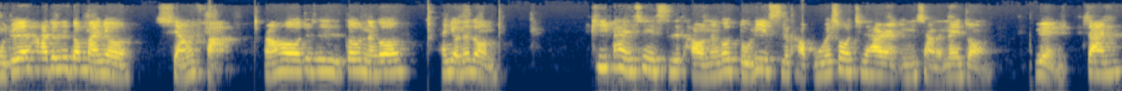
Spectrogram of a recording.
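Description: Woman at medium pitch, somewhat breathy, moderate pace with ordinary pitch variation and long, frequent pauses. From Taiwan. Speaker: wife and mother. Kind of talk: casual chat.

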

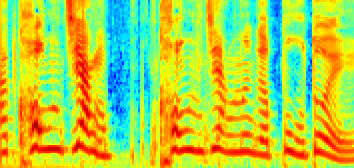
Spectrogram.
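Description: This woman speaks with a Taiwanese accent. Her tone is animated. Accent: Taiwanese Mandarin. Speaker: podcast host. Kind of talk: casual chat.

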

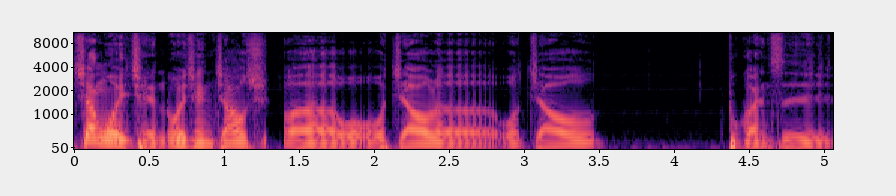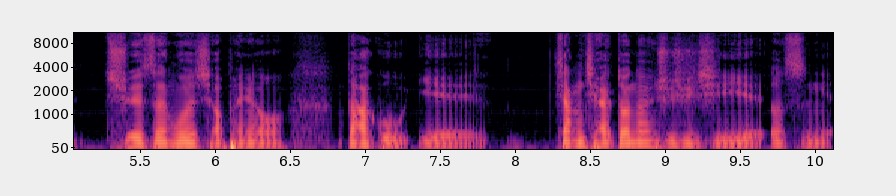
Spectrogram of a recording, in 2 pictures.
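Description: In a very clean recording with a silent background and a dry, close sound with no echo, a man with a very deep, low pitch and a dark, mellow tone speaks at a fairly slow pace with ordinary pitch variation. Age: 30s. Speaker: drummer and drum teacher. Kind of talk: casual chat.

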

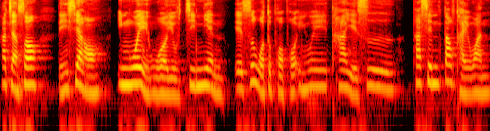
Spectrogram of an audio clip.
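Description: A woman's unremarkable speaking voice at medium pitch and moderate pace, with big swings in loudness, on a very clean recording with a silent background. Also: ordinary pitch variation, hardly any pauses. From Indonesia. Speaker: immigrant woman sharing her story. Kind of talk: casual chat.

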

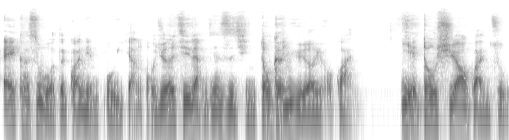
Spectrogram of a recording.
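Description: A man's very deep, low voice with a dark, mellow tone and vocal fry, delivered at a very fast pace with very wide pitch swings and very even loudness. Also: dry, close sound with no echo. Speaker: parenting podcast co-host. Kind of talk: casual chat.

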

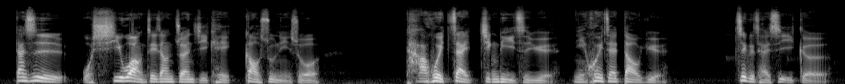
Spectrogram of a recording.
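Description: A man's voice moves in very wide pitch swings. The recording is very clean, with a silent background. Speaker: singer. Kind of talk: interview, casual chat. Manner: animated, casual.

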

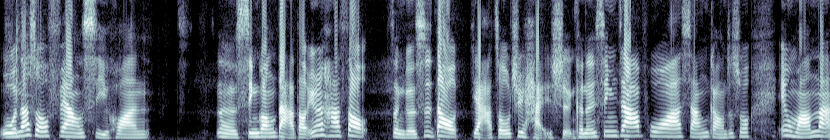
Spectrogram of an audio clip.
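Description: At a moderate pace, a woman speaks with a fairly high pitch, a bright, sharp tone and ordinary pitch variation, the sound dry and close with no echo on a very clean recording with a silent background. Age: 20s. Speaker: university student and radio intern. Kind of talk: casual chat.

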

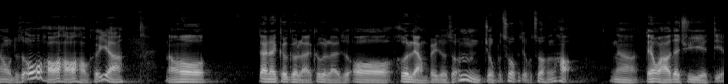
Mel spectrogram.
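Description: A man speaks very fast with fairly even intonation. The recording is very clean, with a silent background. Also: medium pitch for a man. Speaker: bartender, former Chinese teacher. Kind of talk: casual interview chat.

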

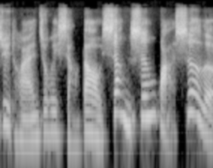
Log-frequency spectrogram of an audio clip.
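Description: Upbeat and cheerful, a woman at medium pitch talks at a fairly slow pace with very wide pitch swings. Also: quiet background. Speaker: podcast host. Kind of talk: casual interview. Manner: upbeat, cheerful.

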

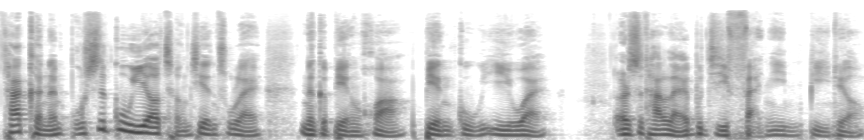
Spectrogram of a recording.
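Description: A man talks at a moderate pace in a fairly low pitch, his tone dark and mellow and his intonation lively. The recording is very clean, with a silent background. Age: old. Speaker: veteran TV director. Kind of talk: casual chat.

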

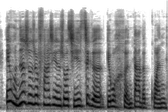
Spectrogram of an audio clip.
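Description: Fairly quick and dark, mellow in tone, a woman's voice moves through very wide pitch swings. The recording is very clean, with a silent background. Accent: Taiwanese. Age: 50s. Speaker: secretarial association head and author. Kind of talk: interview.

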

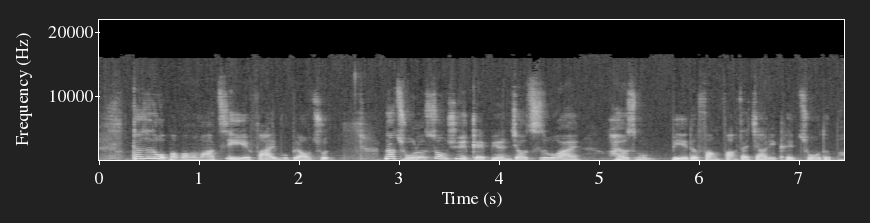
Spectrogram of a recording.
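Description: A woman talks at a very fast pace, her pitch swinging very widely in a dark, mellow tone. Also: medium pitch for a woman. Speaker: school principal and podcast host. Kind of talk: interview hosting.

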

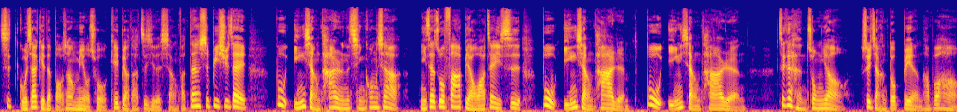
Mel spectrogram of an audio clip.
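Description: A fairly high-pitched man at a moderate pace, with very wide pitch swings, in a very clean recording over a silent background. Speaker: podcast host. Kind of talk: casual solo podcast monologue. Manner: animated.

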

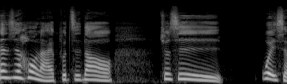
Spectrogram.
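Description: A woman's normal speaking voice, fairly quick, with lively intonation. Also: very clean recording, silent background. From southern Taiwan. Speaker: lawyer. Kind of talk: casual chat.

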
